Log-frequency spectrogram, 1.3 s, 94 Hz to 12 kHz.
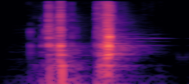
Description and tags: Sound of fast pressing and relasing plastic self-inking stamp recorded using stereo mid-side technique on Zoom H4n and external DPA 4006 microphone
